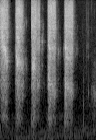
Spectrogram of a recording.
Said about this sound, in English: That's the spray bottle. Hence the noise.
